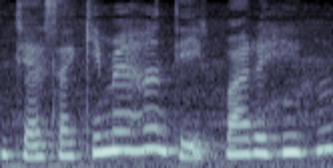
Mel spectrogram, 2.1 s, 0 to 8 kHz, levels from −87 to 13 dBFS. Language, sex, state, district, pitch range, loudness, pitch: Hindi, female, Bihar, Katihar, 255-325 Hz, -12 LUFS, 290 Hz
